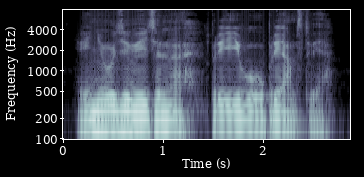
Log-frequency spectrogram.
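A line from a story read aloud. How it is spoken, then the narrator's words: Sighing confirmation. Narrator (Russian): вздохнув, подтвердил капитан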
